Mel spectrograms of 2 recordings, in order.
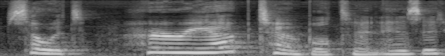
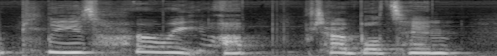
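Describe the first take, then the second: First: Mocking imitation. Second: High, slow begging; pleading pig. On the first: Templeton mocking Wilbur's plea, sneering parody. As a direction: throw his plea back at him. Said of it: "He began imitating Wilbur's voice". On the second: Wilbur begging Templeton to hurry, pleading. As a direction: beg him to move before it's too late. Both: A narrator's reading.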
